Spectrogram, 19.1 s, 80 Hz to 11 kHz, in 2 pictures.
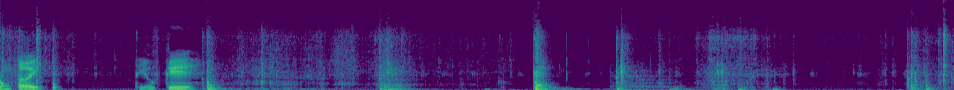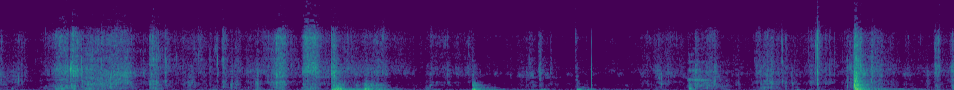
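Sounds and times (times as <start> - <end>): logs knocking and thudding: 0.0 - 0.8, 1.9 - 8.0, 9.0 - 9.8, 12.6 - 15.4, 16.5 - 19.0.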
